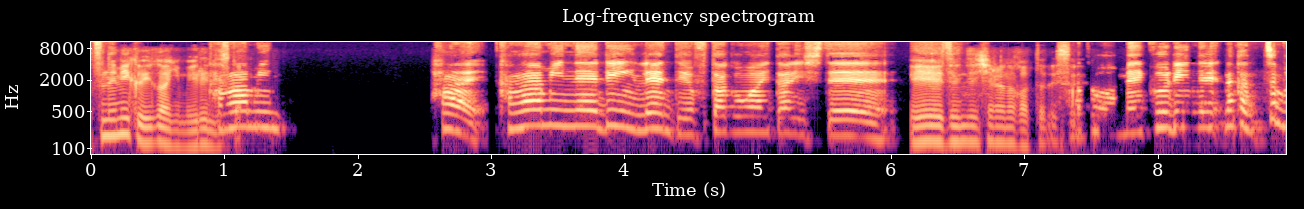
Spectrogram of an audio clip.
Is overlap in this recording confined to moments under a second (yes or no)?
yes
